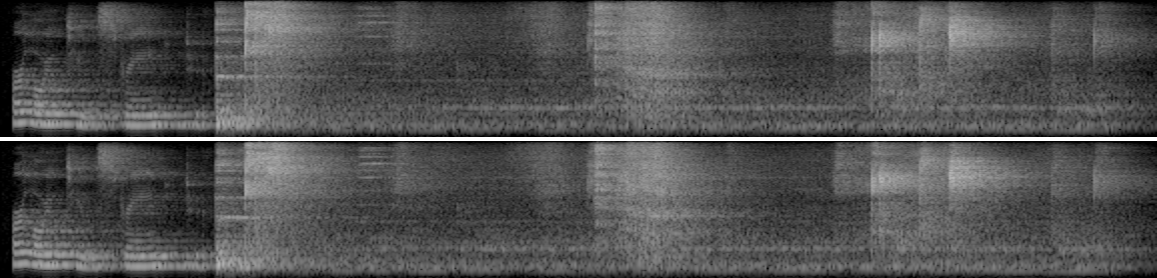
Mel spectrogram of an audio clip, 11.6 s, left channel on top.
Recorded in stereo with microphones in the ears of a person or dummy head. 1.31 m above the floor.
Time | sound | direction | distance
0.1 | a woman speaking | 5° right (ahead or behind) | 0.5 m
2.1 | chewing | 5° left (ahead or behind) | 1.7 m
